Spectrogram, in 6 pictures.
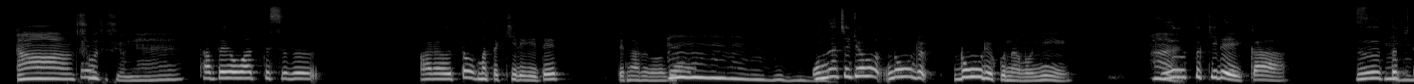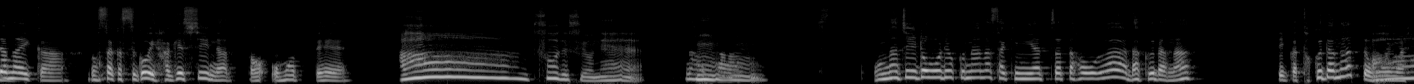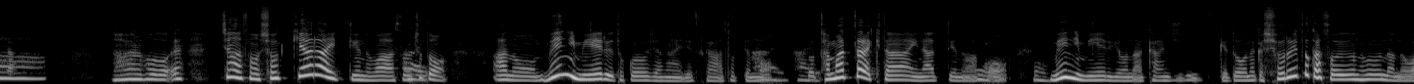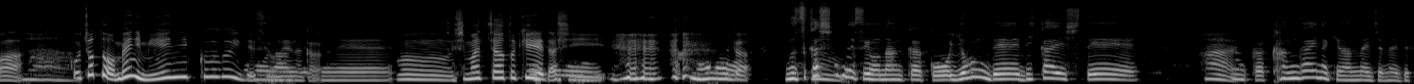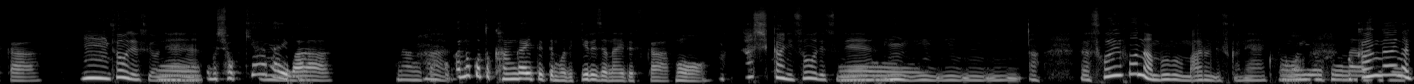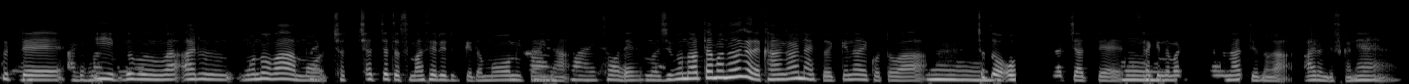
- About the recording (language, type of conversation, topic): Japanese, advice, 先延ばし癖のせいで計画が進まないのはなぜですか？
- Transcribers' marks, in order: laugh; other background noise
